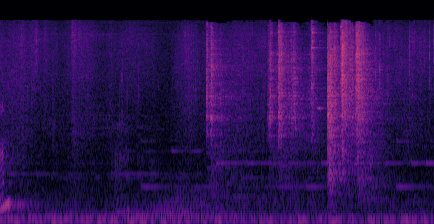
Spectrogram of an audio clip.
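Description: Latex gloves rustling as they are pulled on, in two bursts about two seconds in and just past three seconds, the second louder. Underneath is a low droning film score with a few held tones.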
